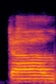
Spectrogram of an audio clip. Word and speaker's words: calor: How many syllables do I have? What is a syllable, first of all? Syllable is like a beat in the word. Calor. All right. So 2 syllables. Calor. Which one gets the accent? In other words, which one am I stressing or saying the loudest? Ca or lor? So I say calor.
